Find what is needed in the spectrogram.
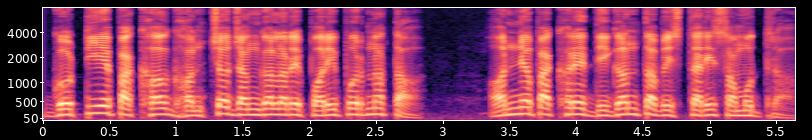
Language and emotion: Odia, neutral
